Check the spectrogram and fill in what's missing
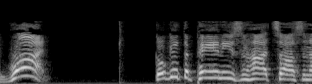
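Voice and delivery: sudden loud command; shout. Real, not acted. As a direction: bark it as an order. Ordering someone to fetch items.

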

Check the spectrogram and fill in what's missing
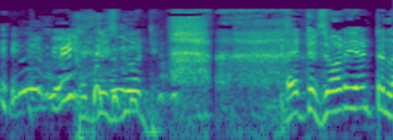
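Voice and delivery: slow, drawn-out mock Indian accent; Indian accent impression. Co-host keeps teasing in mock Indian accent. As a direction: lean into the put-on Indian accent. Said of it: "your accent".

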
